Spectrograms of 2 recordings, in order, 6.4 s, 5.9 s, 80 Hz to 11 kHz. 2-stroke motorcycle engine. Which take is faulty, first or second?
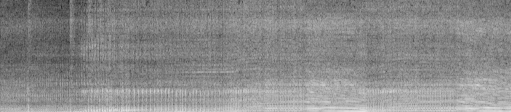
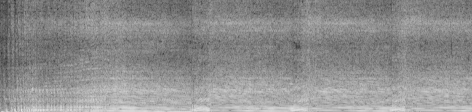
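first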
